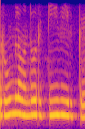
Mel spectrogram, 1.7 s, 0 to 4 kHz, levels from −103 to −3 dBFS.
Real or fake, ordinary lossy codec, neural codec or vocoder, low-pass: real; none; none; 3.6 kHz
